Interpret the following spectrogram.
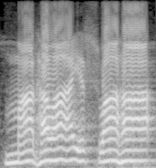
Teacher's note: పెదవులు రెండు కలుసుకుంటే వచ్చేటటువంటి అక్షరం పలకాలి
